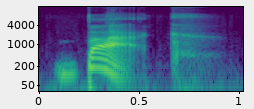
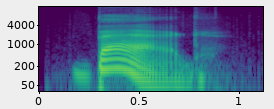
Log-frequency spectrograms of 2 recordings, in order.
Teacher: Listen to how much longer that A sound just became. Bag. I'm stretching it out.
